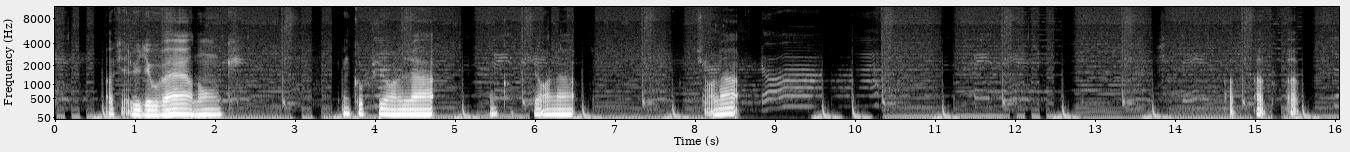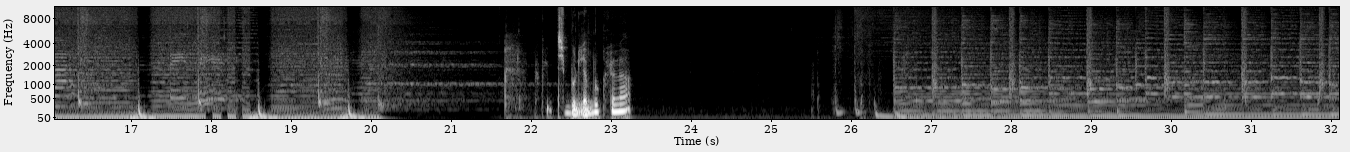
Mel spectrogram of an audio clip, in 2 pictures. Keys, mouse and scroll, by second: 0.0 middle click, 0.9 scroll down 2, 1.1-2.9 middle drag, 2.9 alt+click, 3.3-5.7 middle drag, 5.7 alt+shift+click, 6.1-7.7 middle drag, 7.7 alt+shift+click, 8.0-8.6 scroll down 2, 8.6 right click, 8.9 scroll down 1, 9.1 shift+middle click, 10.0-11.0 scroll up 4, 11.0 alt+click, 11.2-12.5 middle drag, 12.5 scroll up 4, 12.8-14.5 middle drag, 14.5 alt+shift+click, 16.7 right click, 16.9 a, 17.0 a, 17.1 scroll down 5, 17.3 middle click, 17.8-18.6 scroll down 5, 18.6 alt+h, 19.0 scroll down 2, 19.2 a, 19.3 a, 19.4 middle click, 19.6-20.0 scroll up 4, 20.0 shift+middle click, 20.2 scroll down 2, 20.4 shift+middle click, 20.7 3, 21.4 l, 21.6 scroll down 2, 21.8 middle click, 22.5 scroll down 2, 22.7 middle click, 22.9-24.0 scroll up 1, 24.0 l, 24.7 ctrl+i, 24.9 h, 25.5 middle click, 26.2-26.8 scroll up 7, 26.8 shift+middle click, 27.4 scroll down 4, 27.6 shift+middle click, 27.8-28.5 scroll up 4, 28.5-29.1 scroll up 9, 29.1 shift+middle click, 29.8 scroll down 3, 30.0-32.1 shift+middle drag.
